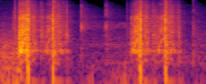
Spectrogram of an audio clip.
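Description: Four sharp semi-automatic gunshots fired at targets behind a garage, spaced unevenly in two pairs, loud and close with short decays and no talking.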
